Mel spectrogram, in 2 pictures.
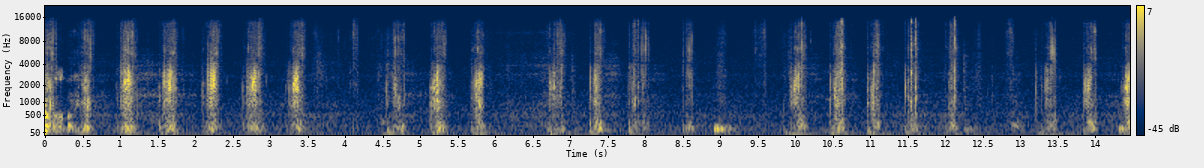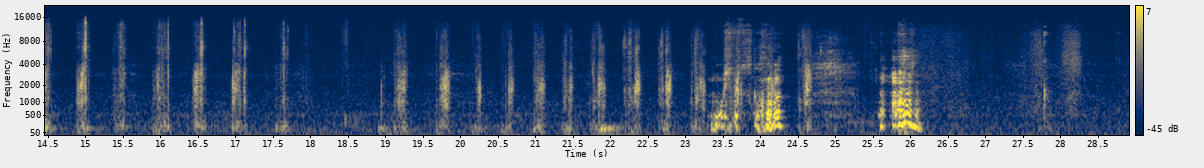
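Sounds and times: plastic tool scraping rubber glove: 0.0 - 6.0, 6.7 - 17.8, 18.9 - 23.8, 24.5 - 24.8.

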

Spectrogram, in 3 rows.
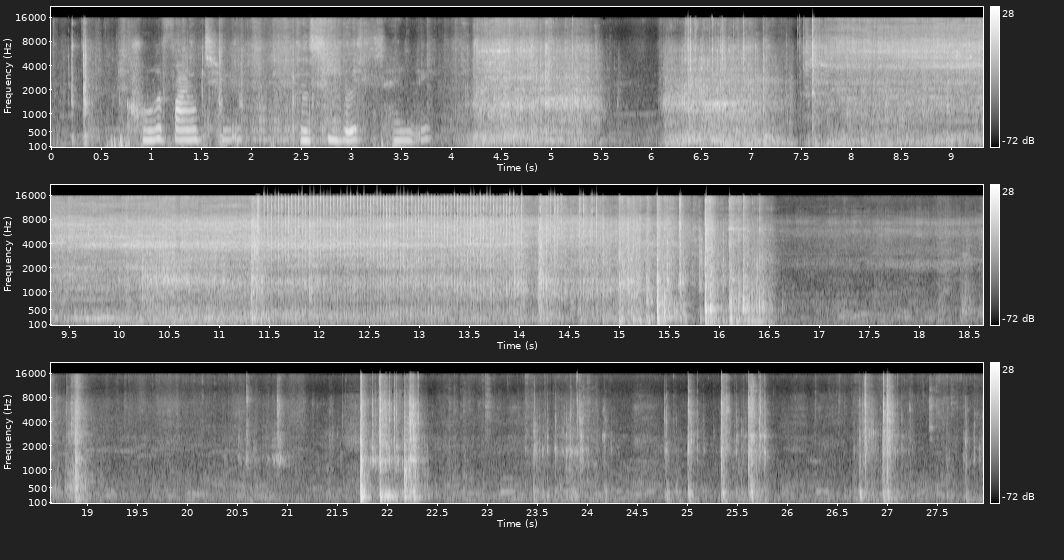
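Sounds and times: toy electric motors whirring: 1.5 - 3.2, 4.0 - 19.0.

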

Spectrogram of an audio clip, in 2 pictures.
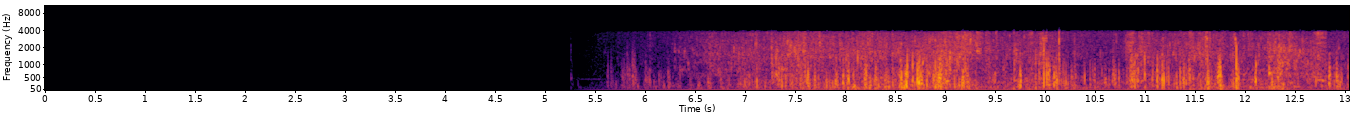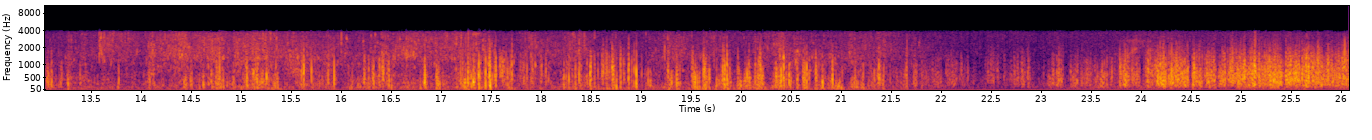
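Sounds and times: sea water lapping: 5.5 - 25.8
wind buffeting microphone: 5.5 - 26.0.

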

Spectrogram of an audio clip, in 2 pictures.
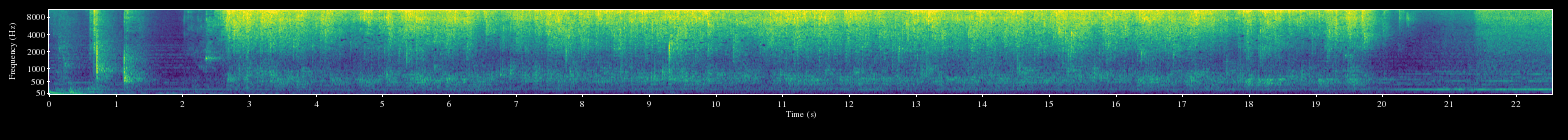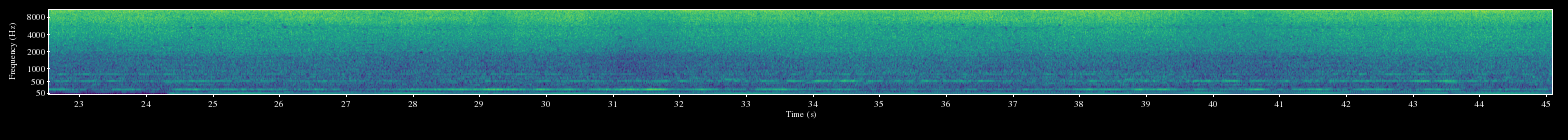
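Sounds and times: wet rug slapped on tiles: 0.0 - 1.4
hose spraying water: 2.4 - 20.5, 21.2 - 45.0.

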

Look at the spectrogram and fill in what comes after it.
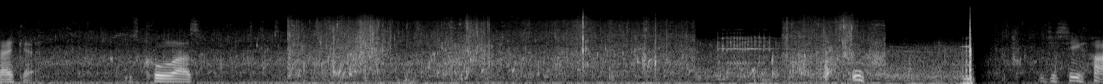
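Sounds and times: stream water over gravel: 0.0 - 8.9, 9.6 - 11.0
wind rumbling on microphone: 2.0 - 9.7.

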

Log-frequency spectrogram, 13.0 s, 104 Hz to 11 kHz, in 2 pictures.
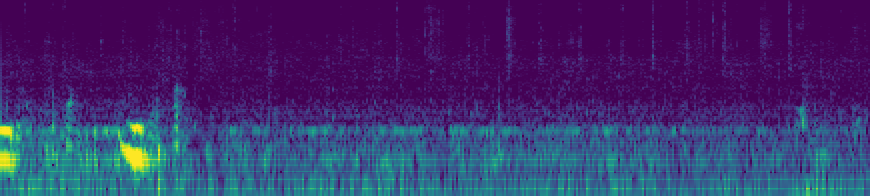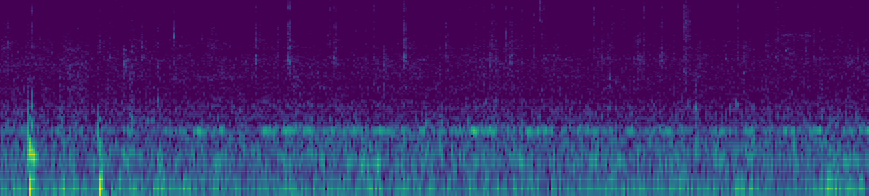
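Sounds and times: pigeons pecking on hard floor: 0.0 - 13.0.

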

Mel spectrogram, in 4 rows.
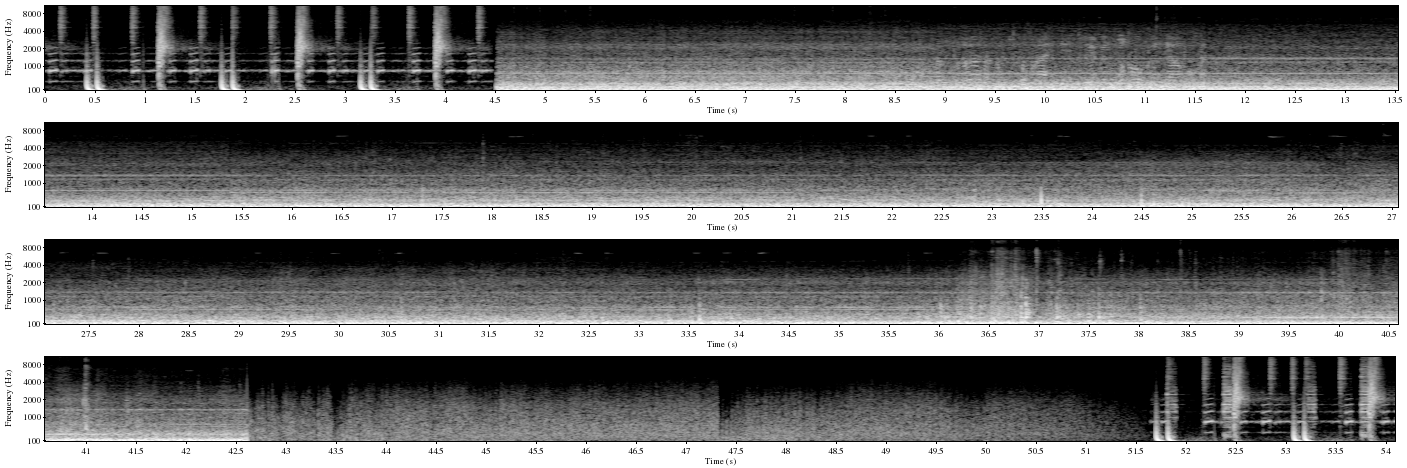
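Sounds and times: airliner cabin engine rush: 4.5 - 51.9
faint whining tones: 21.1 - 51.3.

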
